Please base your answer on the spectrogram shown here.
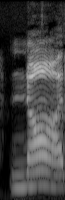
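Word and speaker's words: gnawed: and aw ee d it's got some very silent letters we don't say that G it's more like that not any w ee d nod is when you chew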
